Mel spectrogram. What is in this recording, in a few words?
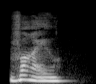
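"vile", English, British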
